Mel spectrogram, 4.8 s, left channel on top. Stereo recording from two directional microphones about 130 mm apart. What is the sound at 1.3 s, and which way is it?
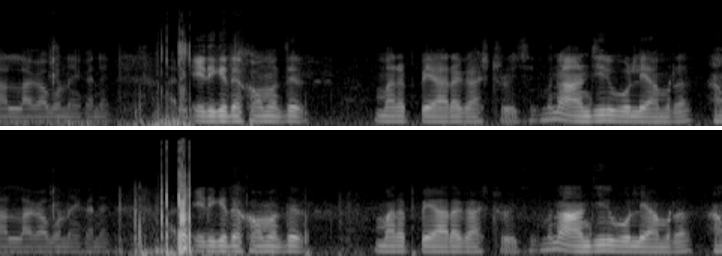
Speech, 65° left (ahead or behind).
